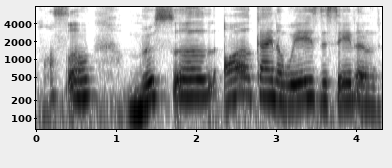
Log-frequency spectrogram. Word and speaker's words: Mossel: Muscle. Muscle.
